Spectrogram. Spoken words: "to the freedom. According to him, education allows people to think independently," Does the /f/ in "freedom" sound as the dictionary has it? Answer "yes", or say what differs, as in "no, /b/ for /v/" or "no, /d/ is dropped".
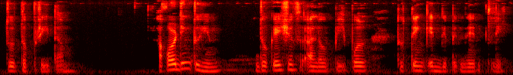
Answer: no, /p/ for /f/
